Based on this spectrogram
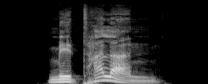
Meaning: dative plural of Metaller
- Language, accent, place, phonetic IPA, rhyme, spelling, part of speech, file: German, Germany, Berlin, [meˈtalɐn], -alɐn, Metallern, noun, De-Metallern.ogg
